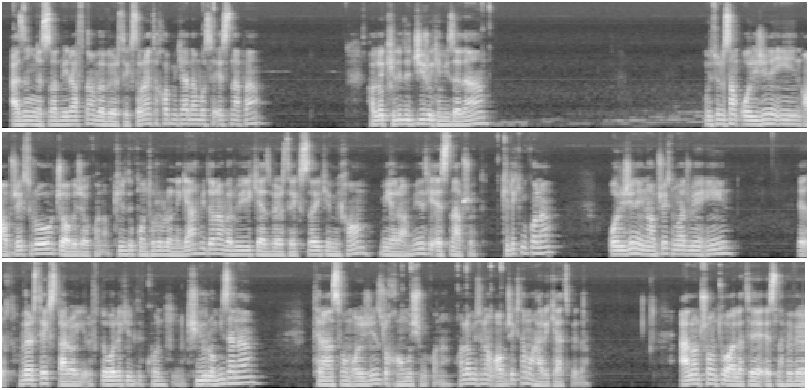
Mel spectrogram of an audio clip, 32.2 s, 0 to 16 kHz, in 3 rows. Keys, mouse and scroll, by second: 0.2-3.2 drag, 6.5 click, 7.4 g, 24.6 q, 27.6 drag, 28.0 click, 29.0 g.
